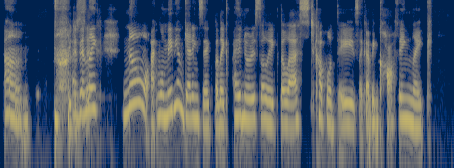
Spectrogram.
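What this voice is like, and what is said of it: Hoarse, fading voice. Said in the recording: “Can you hear? I'm like losing my voice. ... Yeah, a little bit.”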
